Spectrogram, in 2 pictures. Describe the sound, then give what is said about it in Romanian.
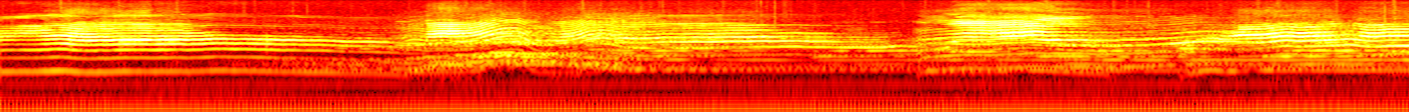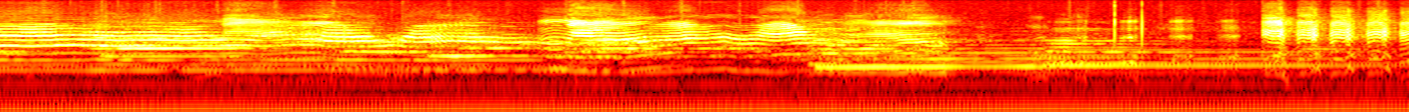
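A cat yowls and meows in long, drawn-out wavering cries, loud, one call flowing into the next with barely a pause and no talking. “Da, nu mi-închipuiam că puteți lua chiar și chipul unei pisici.”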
